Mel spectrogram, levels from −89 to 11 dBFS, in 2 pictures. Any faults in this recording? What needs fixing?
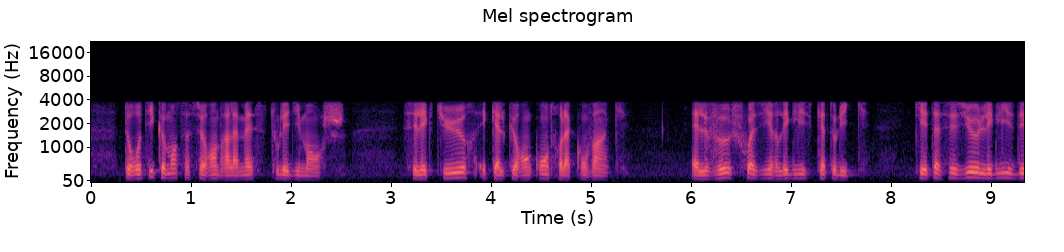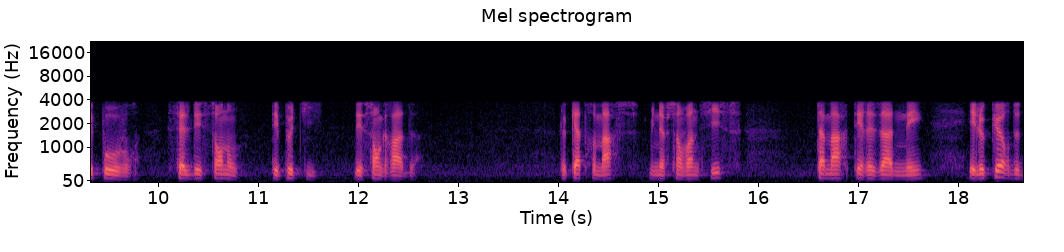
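Nothing here needs fixing: the speech sits in a 250 Hz to 3.6 kHz telephone band, consistent with G.711 A-law coding at 64 kbps.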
